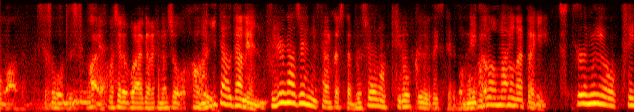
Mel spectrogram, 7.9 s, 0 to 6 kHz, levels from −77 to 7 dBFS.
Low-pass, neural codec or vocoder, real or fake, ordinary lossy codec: 5.4 kHz; codec, 16 kHz, 1 kbps, FreqCodec, smaller model; fake; none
